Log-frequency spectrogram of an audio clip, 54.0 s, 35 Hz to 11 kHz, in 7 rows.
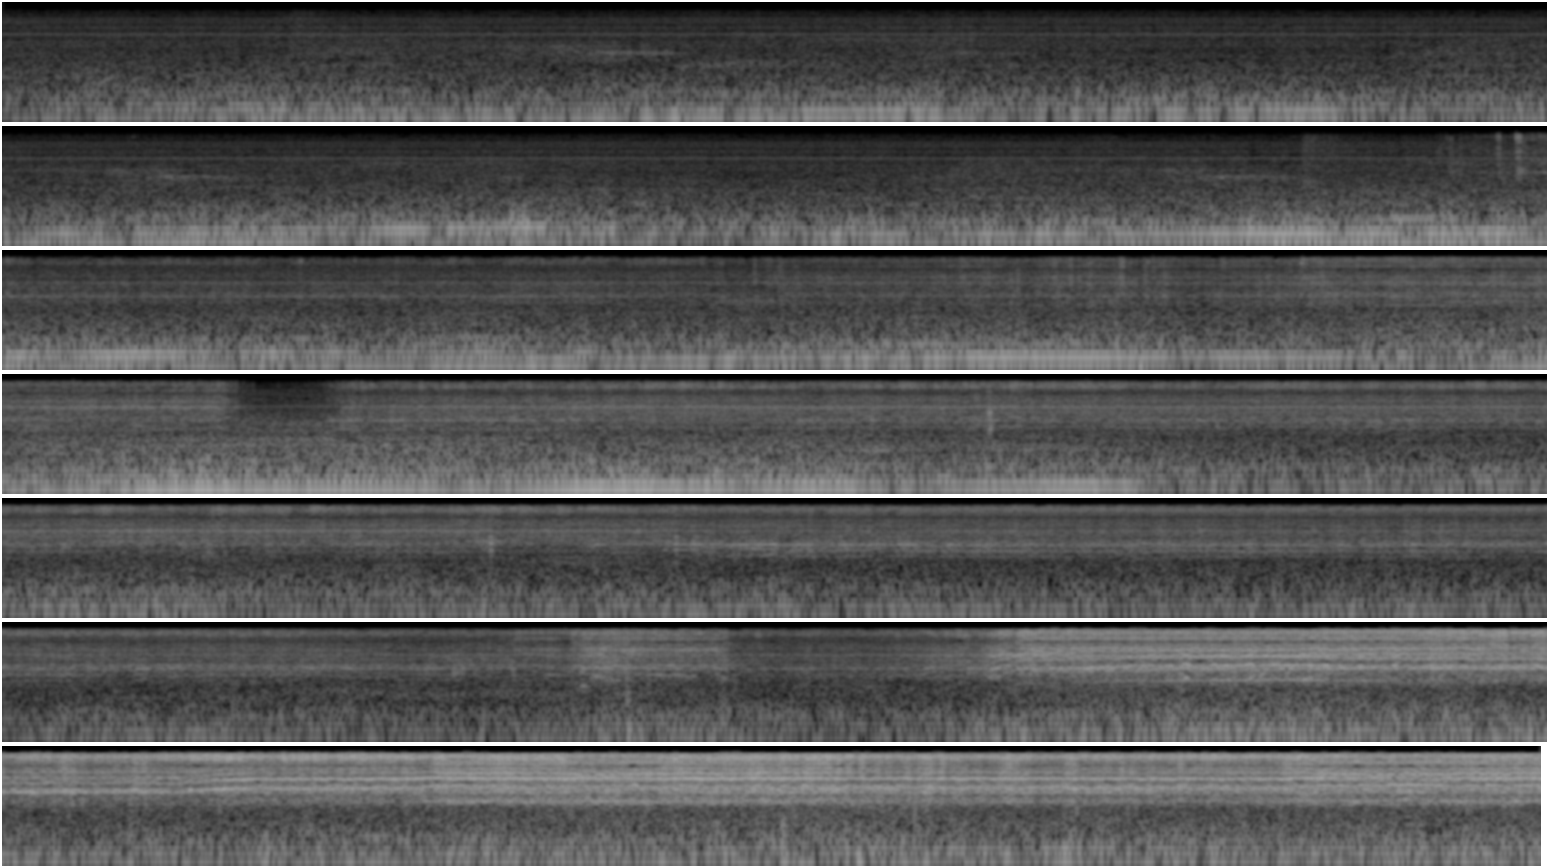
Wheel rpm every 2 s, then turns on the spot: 0, 0, 0, 0, 0, 0, 10, 20, 30, 30, 40, 30, 50, 50, 50, 50, 50, 50, 50, 50, 60, 100, 160, 180, 200, 200, 200.
none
